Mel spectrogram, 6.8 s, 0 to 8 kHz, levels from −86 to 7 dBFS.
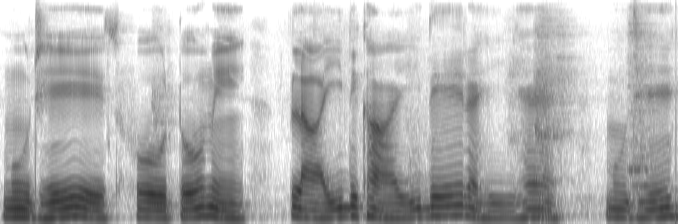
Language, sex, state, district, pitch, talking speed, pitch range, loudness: Hindi, male, Madhya Pradesh, Umaria, 110 Hz, 95 wpm, 100-120 Hz, -18 LUFS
